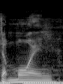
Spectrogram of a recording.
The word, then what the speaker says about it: Des Moines: I think the S is silent on there, so I think it's just Des Moines.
